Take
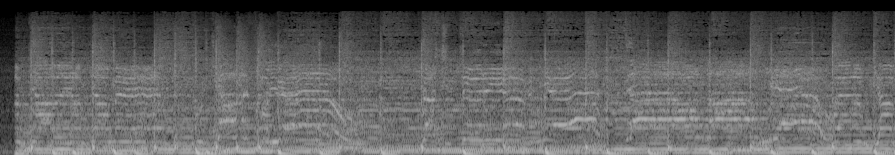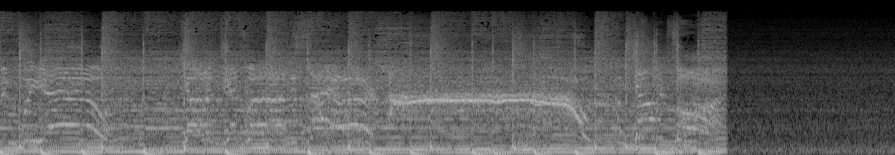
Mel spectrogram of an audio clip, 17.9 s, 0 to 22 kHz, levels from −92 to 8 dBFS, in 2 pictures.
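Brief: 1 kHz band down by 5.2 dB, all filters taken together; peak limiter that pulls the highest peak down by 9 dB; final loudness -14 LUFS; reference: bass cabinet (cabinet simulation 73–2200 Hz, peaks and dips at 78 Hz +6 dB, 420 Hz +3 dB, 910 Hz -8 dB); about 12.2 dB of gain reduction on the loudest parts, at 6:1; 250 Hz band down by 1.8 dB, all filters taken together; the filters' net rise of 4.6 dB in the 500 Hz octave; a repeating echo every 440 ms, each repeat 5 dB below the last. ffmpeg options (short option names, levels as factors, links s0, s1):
-af "equalizer=f=250:t=o:g=-5.5,equalizer=f=500:t=o:g=8.5,equalizer=f=1000:t=o:g=-6,acompressor=threshold=0.02:ratio=6,alimiter=level_in=1.88:limit=0.0631:level=0:latency=1,volume=0.531,highpass=f=73:w=0.5412,highpass=f=73:w=1.3066,equalizer=f=78:t=q:w=4:g=6,equalizer=f=420:t=q:w=4:g=3,equalizer=f=910:t=q:w=4:g=-8,lowpass=f=2200:w=0.5412,lowpass=f=2200:w=1.3066,aecho=1:1:440|880|1320|1760|2200|2640|3080:0.562|0.315|0.176|0.0988|0.0553|0.031|0.0173,volume=16.8"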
